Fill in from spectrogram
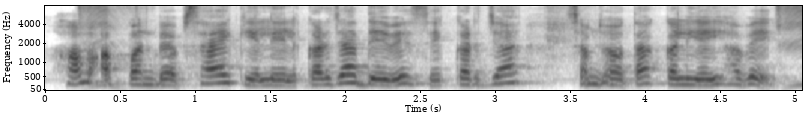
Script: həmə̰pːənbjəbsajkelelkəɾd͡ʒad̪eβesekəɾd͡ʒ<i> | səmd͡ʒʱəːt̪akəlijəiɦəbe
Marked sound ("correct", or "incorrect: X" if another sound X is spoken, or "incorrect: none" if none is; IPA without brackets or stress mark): incorrect: a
